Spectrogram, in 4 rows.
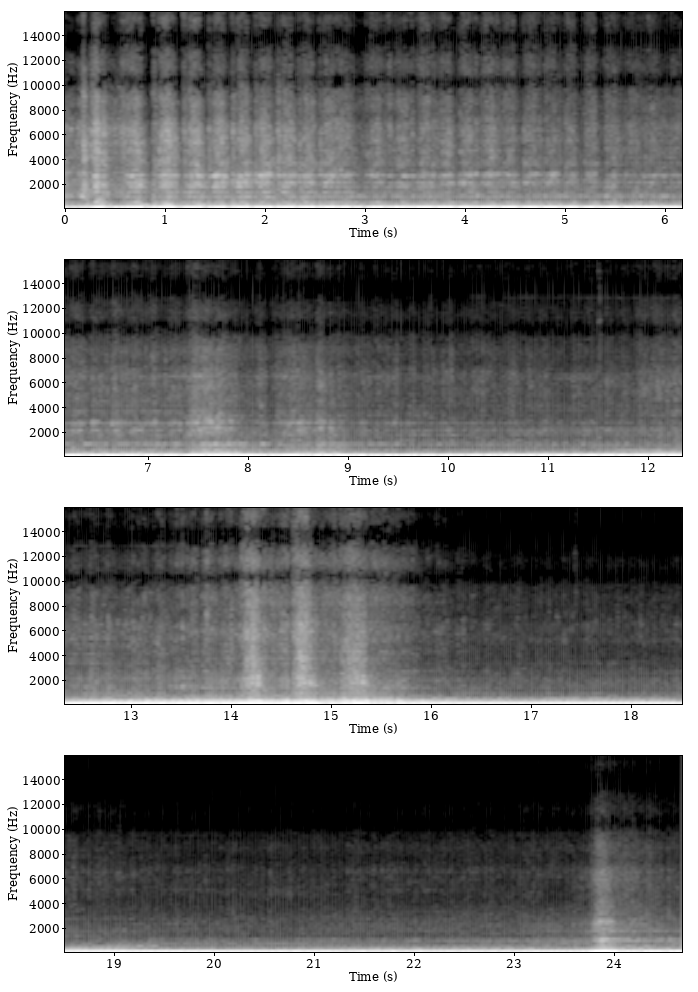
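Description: A 1963 Chevrolet C10 short bed pickup engine starts up and settles into a loud, steady rumbling idle, with a few brief throttle blips along the way; no talking.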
